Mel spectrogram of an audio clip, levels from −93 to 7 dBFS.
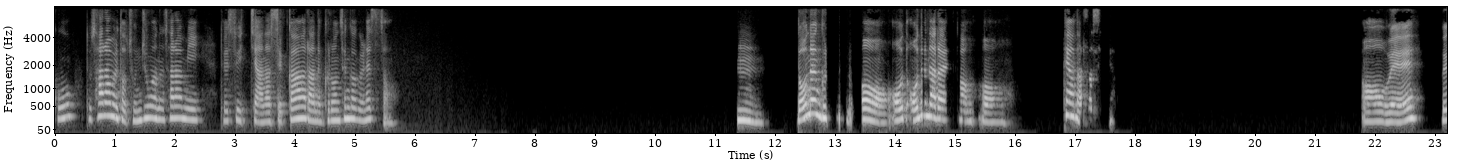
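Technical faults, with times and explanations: No technical faults can be heard in the speech.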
